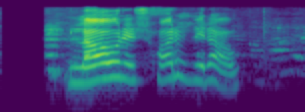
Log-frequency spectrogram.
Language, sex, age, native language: Icelandic, male, 10, Icelandic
